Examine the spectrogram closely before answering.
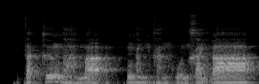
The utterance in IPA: t̪ a˨˩ k̚ x ɨ˨˦ ə̯ ŋ a̤ː˨˩ m a̰ː˧˨ ʔ | ŋ a̤˨˩ m k a̤˨˩ ŋ h w u˧˩ n x a˨˦ j ɓ aː˧

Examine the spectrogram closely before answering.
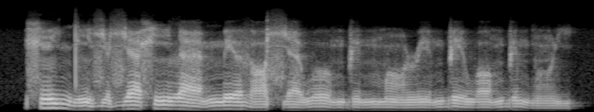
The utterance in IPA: x ẽ˦ j n d ĩ˨ zʲ ə˨ zʲ æ˦ x ĩ˦ l æ˦˨ mː e˦ ə̯ ð ɒ˨ sʲ æ˨ w o˦˨ m b ɪ˨ mː ɔ̃˨ ɹ ɪ˨ m b e˦˨ w ɔ˨ m b ɪ˦ m b õ˨ j

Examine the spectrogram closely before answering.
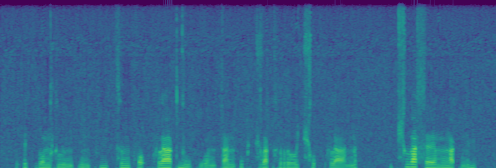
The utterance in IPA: ʔ e˥˩ k̚ l o˧ n k l ɯ˩˦ ŋ ʔ i˩˦ n pʰ iː˦˥ t̚ s ɯ˦˥ ŋ f ɔ˨˩ ʔ pʰ l aː˥˩ k̚ d uː˨˩ k w o˨˩ n t a˦˥ n ʔ u˨˩ k̚ t͡ɕ u˦˥ a̯ kʰ r ɤː˧ t͡ɕʰ o˥˩ k̚ pʰ l a˩˦ n | t͡ɕʰ ɯ˥˩ a̯ s ɛː˦˥ m ŋ a˨˩ k̚ m i˥˩ t̚

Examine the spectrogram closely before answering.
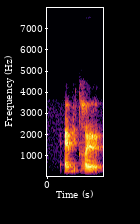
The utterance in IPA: ʔ æ b y k ʁ œ

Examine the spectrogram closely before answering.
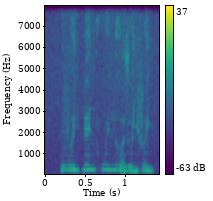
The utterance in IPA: v ə˨˩ j ɓ ɛ˧ n h w ɨ˧ n ɣ o̰˧˨ z ṵ˧˨ j v ə˨˩ j

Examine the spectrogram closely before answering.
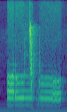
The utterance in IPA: o ɾ uː ŋ͡ǀ ṳ ɡ uː

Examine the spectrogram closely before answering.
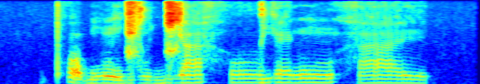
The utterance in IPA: pʰ ɔ̰˦˨ b ũ˨ d͡ʑ u˨ d͡ʑ ä˦ h o˦ ʊ̯ j ɛ˦ ŋ ũ˦ h a˦ ɪ̯

